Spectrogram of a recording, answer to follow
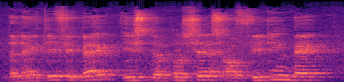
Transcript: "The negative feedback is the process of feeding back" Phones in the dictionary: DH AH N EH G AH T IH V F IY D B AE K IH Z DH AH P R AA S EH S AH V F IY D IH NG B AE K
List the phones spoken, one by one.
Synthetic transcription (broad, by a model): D AH N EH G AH T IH F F IY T B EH K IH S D AH P R AA S EH S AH F IY D IH NG B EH K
